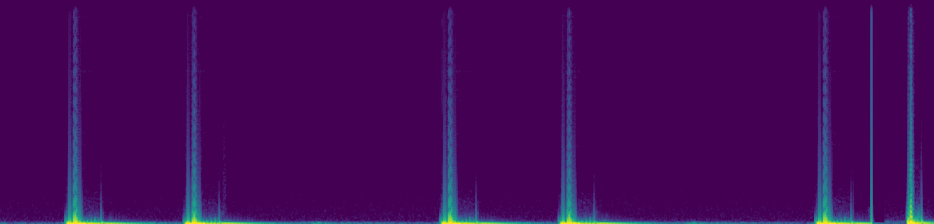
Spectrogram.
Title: PUPPY HEARTBEAT SOUND | HEARTBEAT Sounds For Puppies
